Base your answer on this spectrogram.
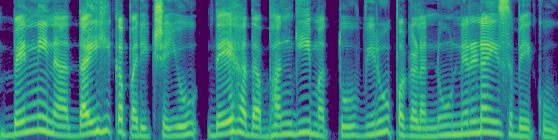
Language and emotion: Kannada, neutral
